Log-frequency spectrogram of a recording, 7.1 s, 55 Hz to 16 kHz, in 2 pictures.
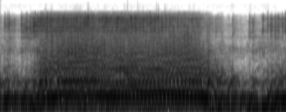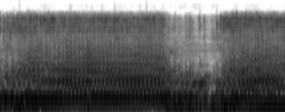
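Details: Honda Steed 400 V-twin custom build, started on the key before test ride: settles into a steady even lope with a couple of brief throttle dips; idles cleanly without misfire.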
